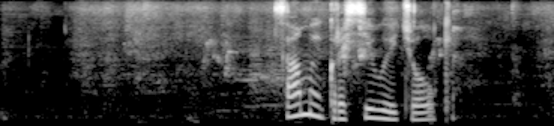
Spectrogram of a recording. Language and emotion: Russian, neutral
